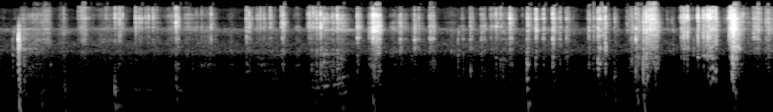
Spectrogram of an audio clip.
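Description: Sharp scissor snips trimming fussy-cut paper stickers, a run of small irregular clicks and crisp cuts close up, quiet and without talk.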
